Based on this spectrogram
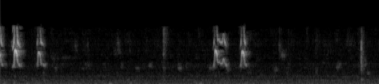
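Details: Scarlet-chested parakeet, a male with his chicks: short high chirps in pairs, two near the start and two more after two seconds, with one faint peep near the end over a quiet background.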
